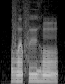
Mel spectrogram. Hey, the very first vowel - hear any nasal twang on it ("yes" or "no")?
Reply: yes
